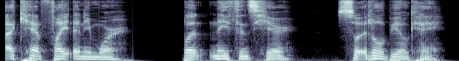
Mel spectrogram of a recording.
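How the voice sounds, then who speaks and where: A man's voice: fairly low pitch, measured pace, dry recording, clean studio sound. A man voicing a brave, loyal little dog who narrates his own story in a simple, earnest way. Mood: weary. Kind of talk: first-person scripted story narration. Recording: music behind the voice.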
